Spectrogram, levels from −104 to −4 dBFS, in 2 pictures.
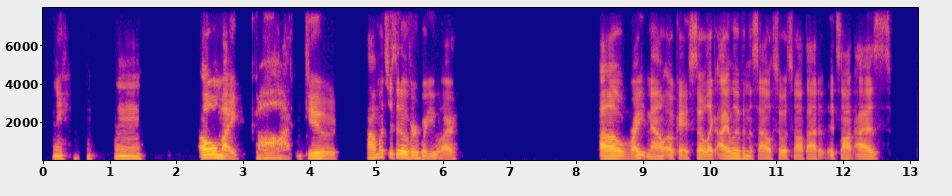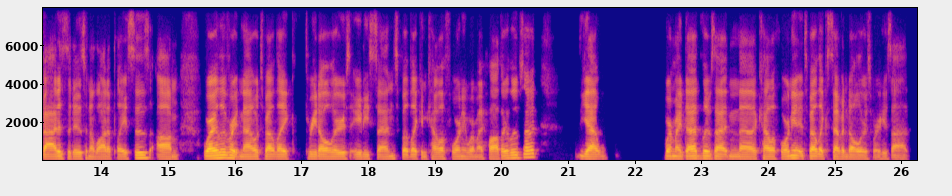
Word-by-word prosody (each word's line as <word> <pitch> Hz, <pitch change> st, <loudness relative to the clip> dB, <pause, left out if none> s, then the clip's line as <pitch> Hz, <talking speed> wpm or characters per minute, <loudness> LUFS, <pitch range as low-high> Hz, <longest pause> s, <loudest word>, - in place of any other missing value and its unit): Nh 115 Hz, 0 st, 0 dB, 0.7 s
Mm -, -, -2 dB
Hmm, 115 Hz, -1 st, +2 dB, 0.9 s
oh, 150 Hz, +2 st, +11 dB
my 100 Hz, -8 st, +4 dB, 0.2 s
god, 130 Hz, -3 st, -1 dB, 0.2 s
dude. 125 Hz, -5 st, +2 dB, 0.4 s
How 135 Hz, 0 st, +3 dB
much 175 Hz, +3 st, -1 dB
is 180 Hz, -, 0 dB
it 165 Hz, -, +6 dB
over 150 Hz, -2 st, +6 dB
where 130 Hz, -4 st, -1 dB
you 130 Hz, +6 st, -4 dB
are? 100 Hz, +2 st, -3 dB, 2.1 s
Oh, 125 Hz, -1 st, +7 dB
right 110 Hz, +6 st, +1 dB
now? 105 Hz, +2 st, 0 dB
Okay, 110 Hz, -4 st, -1 dB
so, 110 Hz, +3 st, -1 dB
like, 110 Hz, -1 st, +1 dB
I 110 Hz, +2 st, +1 dB
live 130 Hz, 0 st, 0 dB
in 125 Hz, -, -3 dB
the 110 Hz, -, -6 dB
South, 100 Hz, 0 st, -3 dB
so 100 Hz, -, -2 dB
it's 100 Hz, -, -4 dB
not 100 Hz, -1 st, -4 dB
that 95 Hz, +1 st, -2 dB
it's 115 Hz, -1 st, -9 dB
not 105 Hz, 0 st, -1 dB
as 105 Hz, 0 st, -2 dB, 0.4 s
bad 105 Hz, +1 st, +2 dB
as 115 Hz, -, -2 dB
it -, -, -6 dB
is 105 Hz, 0 st, -3 dB
in 125 Hz, -, -9 dB
a 105 Hz, -, -4 dB
lot 100 Hz, 0 st, -2 dB
of 100 Hz, -, -7 dB
places. 135 Hz, +8 st, -1 dB
Um, 100 Hz, 0 st, -2 dB, 0.3 s
where 125 Hz, +1 st, +6 dB
I 130 Hz, -, +7 dB
live 145 Hz, +1 st, +3 dB
right 130 Hz, -6 st, +2 dB
now, 105 Hz, +1 st, -1 dB
it's 110 Hz, -, -7 dB
about, 105 Hz, -1 st, +1 dB
like, 100 Hz, -2 st, -2 dB, 0.2 s
$3.80. 105 Hz, 0 st, -3 dB
But, -, -, -2 dB
like, 100 Hz, 0 st, -2 dB
in 105 Hz, -, -8 dB
California 105 Hz, +1 st, -5 dB
where 100 Hz, -2 st, -4 dB
my -, -, -7 dB
father 110 Hz, +6 st, -1 dB
lives 140 Hz, +2 st, -2 dB
at 180 Hz, +2 st, +1 dB, 0.6 s
Yeah, 110 Hz, -3 st, +2 dB
wh 105 Hz, +2 st, -8 dB, 0.9 s
where 115 Hz, -, +2 dB
my 115 Hz, -1 st, -1 dB
dad 120 Hz, +2 st, +1 dB
lives 120 Hz, -1 st, +1 dB
at 110 Hz, -3 st, +1 dB
in, 105 Hz, -1 st, -7 dB
uh, 105 Hz, 0 st, -1 dB
California, 110 Hz, +3 st, -1 dB
it's 120 Hz, -1 st, -3 dB
about, 115 Hz, -1 st, +2 dB
like, -, -, -2 dB
$7 95 Hz, -4 st, -2 dB
where -, -, -7 dB
he's -, -, -11 dB
at. -, -, -6 dB
110 Hz, 180 wpm, -23 LUFS, 105-125 Hz, 2.1 s, oh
